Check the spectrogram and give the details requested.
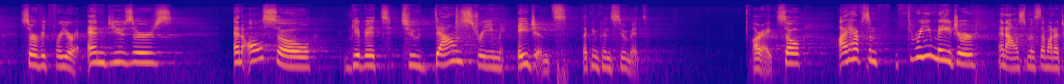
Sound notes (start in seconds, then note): none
